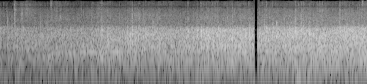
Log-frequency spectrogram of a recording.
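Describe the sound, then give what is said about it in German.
Steady applause from a crowd, a dense wash of many hands clapping at an even level that swells slightly midway and continues without any voices, before German Federal President Frank-Walter Steinmeier enters to accept his election. “Als erst kommt Applaus.”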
